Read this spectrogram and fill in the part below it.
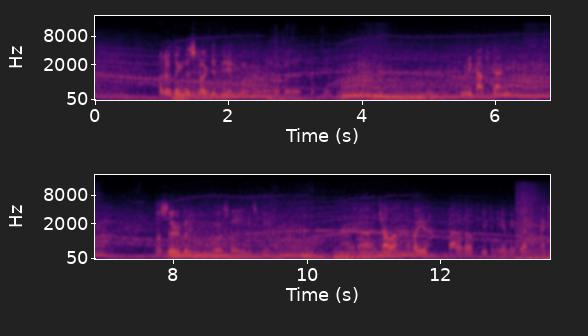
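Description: Tyres squeal on the road.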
